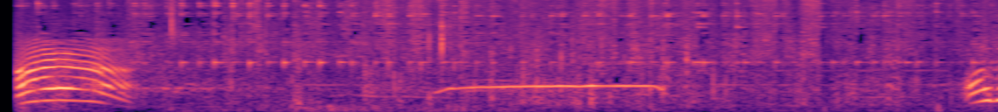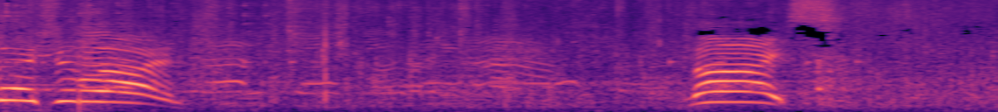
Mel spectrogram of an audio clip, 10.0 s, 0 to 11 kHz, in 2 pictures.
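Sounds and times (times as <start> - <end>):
spectators shouting cheers: 2.2 - 3.4.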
